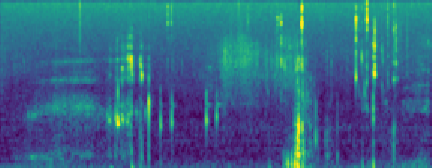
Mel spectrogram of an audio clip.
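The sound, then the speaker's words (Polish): Someone quietly sips hot tea: faint lip and mouth clicks, then one brief soft slurp and swallow, with no talking. “wezmę sobie łyk herbaty.”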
